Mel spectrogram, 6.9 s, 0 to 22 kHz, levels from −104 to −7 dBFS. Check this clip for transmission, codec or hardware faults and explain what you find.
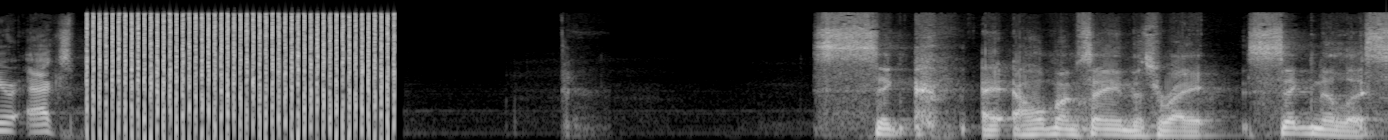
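One transmission fault is present. A compressed stream played as audio runs from 0.44 s to 2.03 s. The link carried encoded data, which fits a Dolby Digital (AC-3) stream, and the receiver treated the bitstream as ordinary samples instead of decoding it. Each encoded frame arrives as a burst of about 5.33 ms of noise-like data followed by zero padding, repeating 31.25 times a second. The speech is replaced by very loud, chattering static with a rapid, regular pulse.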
